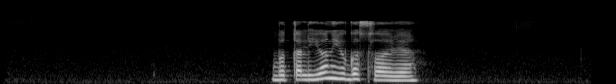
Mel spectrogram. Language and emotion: Russian, neutral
